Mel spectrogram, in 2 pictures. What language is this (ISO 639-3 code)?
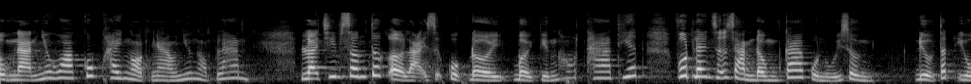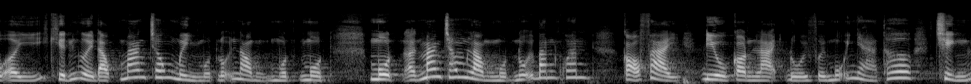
vie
